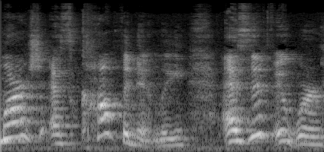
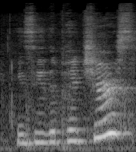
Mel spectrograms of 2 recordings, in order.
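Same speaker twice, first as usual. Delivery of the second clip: plain reading voice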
